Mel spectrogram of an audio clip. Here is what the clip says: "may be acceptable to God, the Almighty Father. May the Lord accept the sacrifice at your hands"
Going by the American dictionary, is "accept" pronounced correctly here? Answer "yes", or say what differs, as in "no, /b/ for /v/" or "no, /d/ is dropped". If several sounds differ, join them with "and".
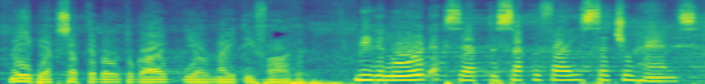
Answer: yes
